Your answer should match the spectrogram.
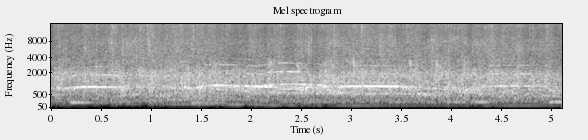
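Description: A crowd at the Parque do Japão in Maringá applauds the imperial couple after they planted a white ipê and a cherry tree, a dense, even wash of clapping that holds at a constant loudness throughout, with faint tonal sounds and murmurs mixed beneath.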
